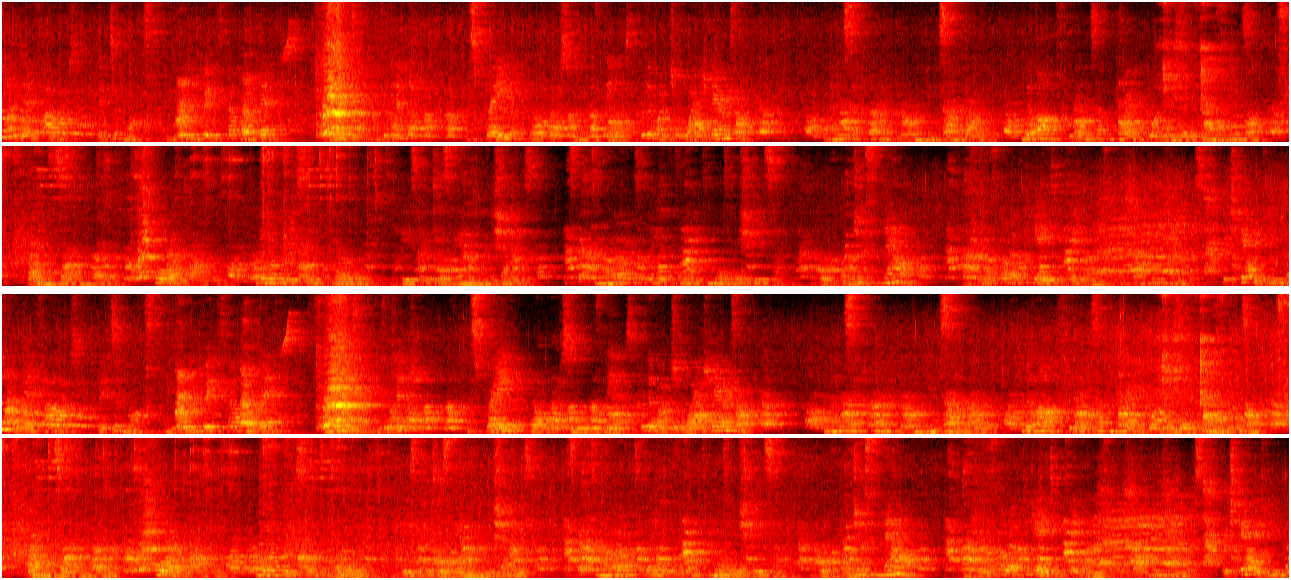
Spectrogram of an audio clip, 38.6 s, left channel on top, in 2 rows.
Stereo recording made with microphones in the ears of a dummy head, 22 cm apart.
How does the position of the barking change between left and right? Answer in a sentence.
In this clip you hear the barking go left and come back.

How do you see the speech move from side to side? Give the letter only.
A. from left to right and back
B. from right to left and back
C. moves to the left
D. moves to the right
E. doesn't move
D.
